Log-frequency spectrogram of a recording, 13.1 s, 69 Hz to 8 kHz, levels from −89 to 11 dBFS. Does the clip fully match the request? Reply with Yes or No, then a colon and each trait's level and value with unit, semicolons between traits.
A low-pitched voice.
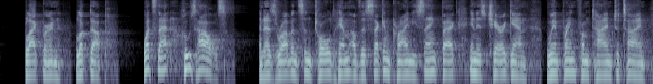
Yes: low, 125 Hz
